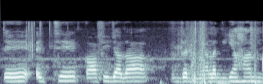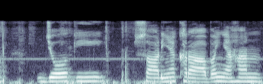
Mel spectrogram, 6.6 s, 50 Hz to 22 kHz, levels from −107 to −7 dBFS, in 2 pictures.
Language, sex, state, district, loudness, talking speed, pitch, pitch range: Punjabi, male, Punjab, Kapurthala, -15 LUFS, 120 wpm, 185 Hz, 180-195 Hz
